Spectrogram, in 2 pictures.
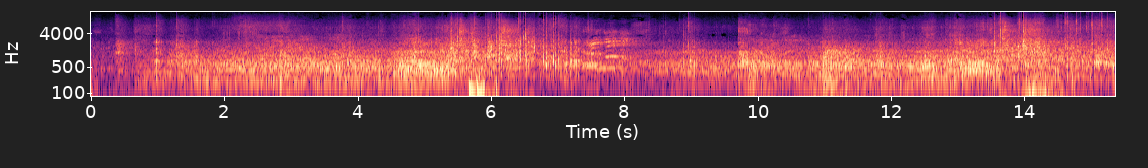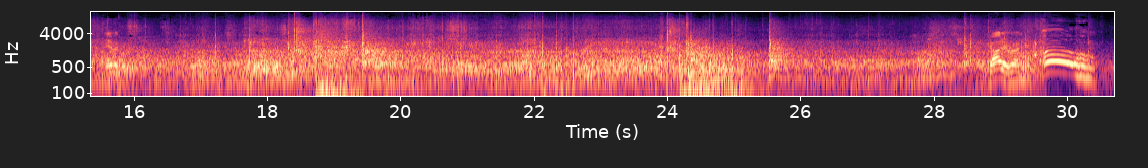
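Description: Skateboard wheels rolling on a smooth concrete floor, a steady rumble broken several times by the thuds and clacks of tricks and landings.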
